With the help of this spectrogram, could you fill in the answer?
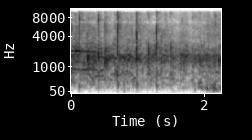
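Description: A crowd applauds steadily for two contestants and a rocket scientist, a dense wash of many hands clapping at moderate volume with a few sharper claps standing out, sustained throughout without any talking.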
